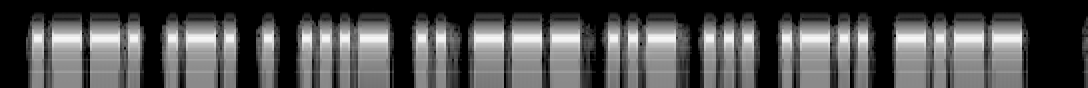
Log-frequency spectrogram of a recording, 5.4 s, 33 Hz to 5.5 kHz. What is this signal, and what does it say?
Morse code, heard as a keyed tone, about 25 wpm, 600 Hz. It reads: PREVIOUSLY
